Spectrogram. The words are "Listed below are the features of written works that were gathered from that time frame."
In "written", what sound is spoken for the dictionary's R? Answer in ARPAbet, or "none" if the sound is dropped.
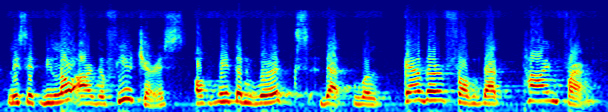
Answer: R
